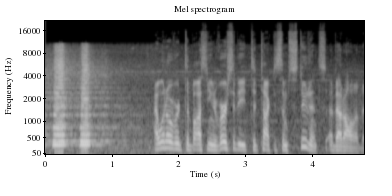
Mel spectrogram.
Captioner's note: truck horn honking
